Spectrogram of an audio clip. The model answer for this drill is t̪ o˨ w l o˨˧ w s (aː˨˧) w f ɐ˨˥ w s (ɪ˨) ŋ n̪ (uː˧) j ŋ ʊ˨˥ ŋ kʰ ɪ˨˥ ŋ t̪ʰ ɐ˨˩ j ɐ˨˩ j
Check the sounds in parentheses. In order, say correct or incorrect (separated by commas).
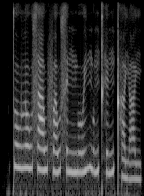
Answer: correct, correct, incorrect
